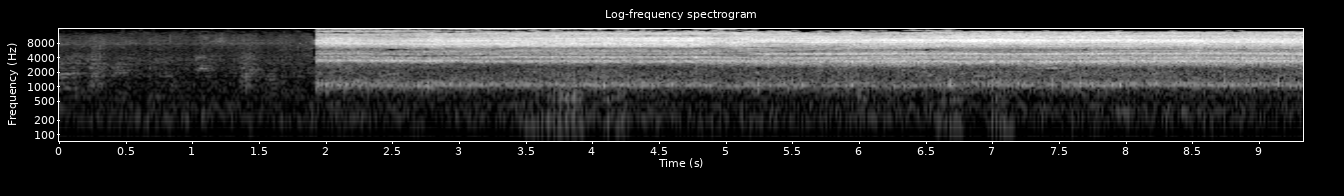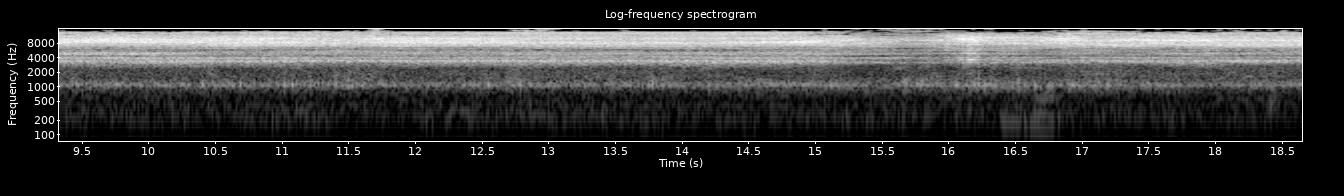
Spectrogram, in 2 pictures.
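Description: Dental saliva ejector suction through a disposable SweFlex tongue-guard ejector: it cuts in abruptly about two seconds in and runs with a steady hiss as it draws air and saliva from the mouth. It dips briefly near the end and then gives a short louder catch. The reviewer judges this product's suction weak.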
